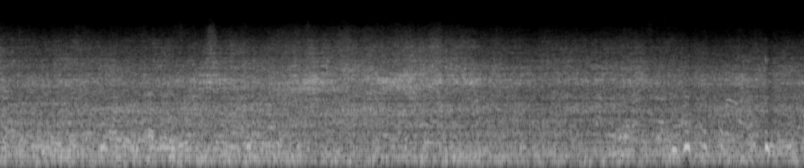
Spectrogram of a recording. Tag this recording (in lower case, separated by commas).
vehicle, hubbub, train, speech, rail transport, train wagon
